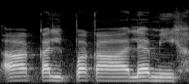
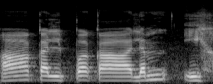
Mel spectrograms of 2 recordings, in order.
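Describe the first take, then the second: First: The words are run together as one unit. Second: The words are said as separate units.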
